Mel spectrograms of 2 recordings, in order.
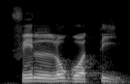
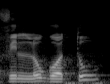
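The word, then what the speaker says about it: في اللغة: Fil lugati. Ya. Bukan dibaca fil lugotu atau fil lugota.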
